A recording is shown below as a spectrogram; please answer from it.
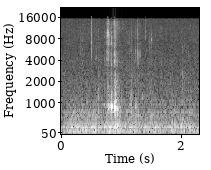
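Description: Close-miked biting and chewing of crispy fried pork, with scattered crunches and wet mouth sounds, the loudest crunch just under a second in.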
